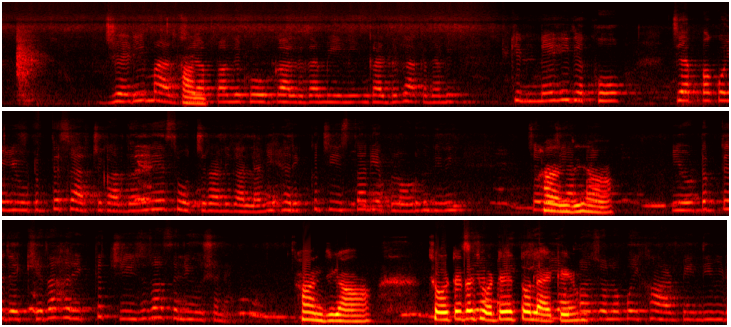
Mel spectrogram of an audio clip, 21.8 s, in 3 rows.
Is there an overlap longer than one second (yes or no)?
no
